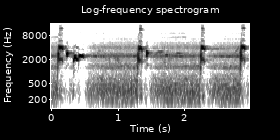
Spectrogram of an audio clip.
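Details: Sooty-headed bulbul (kutilang) song used as a lure to stimulate silent birds: short bubbly whistled phrases of two to three notes, about three phrases in three seconds, over a steady faint hum.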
